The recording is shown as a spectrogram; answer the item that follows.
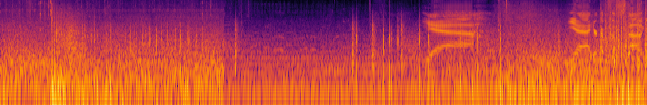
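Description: Machine gun fire in a World War II video game tank battle, dense, rapid bursts and booming blasts crackling under steady excited commentary throughout.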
